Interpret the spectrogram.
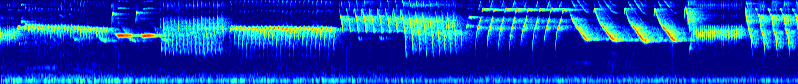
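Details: Canary singing indoors in the morning with a rich sequence of level whistles, buzzy bursts, a long sustained trill, high rattles and repeated falling sweeps, loud and continuous, a low hum faintly present.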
